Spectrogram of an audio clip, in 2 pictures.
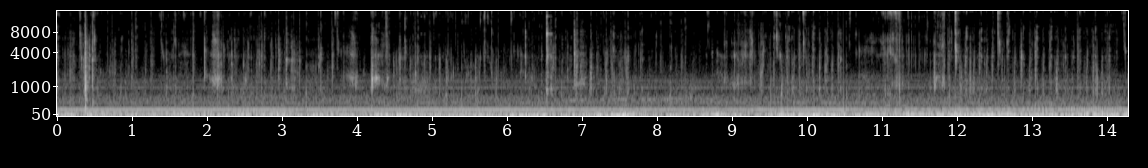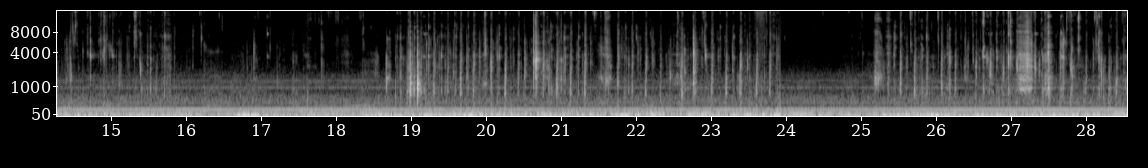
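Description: Close-up eating sounds: a person chewing and biting on braised pork back ribs with kimchi, with scattered clicks and a steady low hum underneath.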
